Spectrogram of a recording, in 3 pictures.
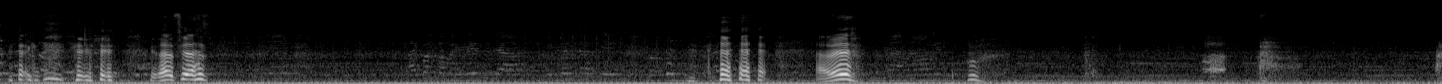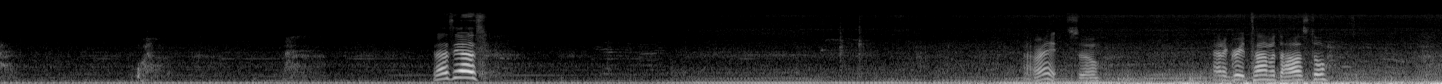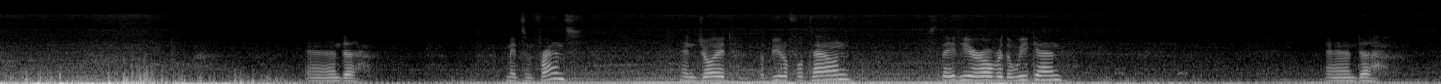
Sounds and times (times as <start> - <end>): Motorcycle: 0.0 - 43.2
Speech: 26.6 - 27.7, 33.9 - 34.6, 35.6 - 37.4, 38.2 - 39.5.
